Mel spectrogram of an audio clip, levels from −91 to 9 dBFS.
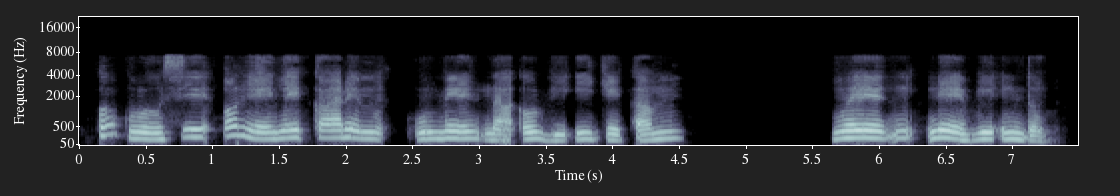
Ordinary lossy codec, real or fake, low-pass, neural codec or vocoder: none; fake; 7.2 kHz; codec, 16 kHz in and 24 kHz out, 0.6 kbps, FireRedTTS-2 codec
